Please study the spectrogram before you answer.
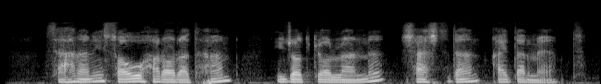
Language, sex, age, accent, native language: Uzbek, male, 18-24, Andijon, Uzbek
